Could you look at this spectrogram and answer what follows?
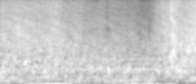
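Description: Blue ocean water rushes into a trench in a cartoon, a steady broadband surf-like wash with a windy hiss, swelling slightly at the end.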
